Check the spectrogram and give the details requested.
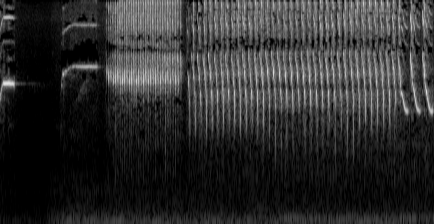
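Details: Canary song with a short rising whistle, a dense buzzy burst, then a long rapid rolling trill of high repeated notes ending in quick downward-sweeping chirps.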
